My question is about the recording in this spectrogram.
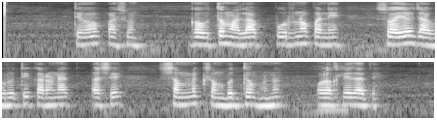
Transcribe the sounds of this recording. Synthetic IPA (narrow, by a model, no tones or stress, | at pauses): t̪eʋ̤apasuːn | ɡəwt̪əmalapuɾɳəpənesʋəjəd͡ʑaɡɾut̪iːkəɾɳjat̪ | əse | səmjeksəmbud̪ʱːəm̤əɽ̃uːnoɭəkled͡zat̪e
